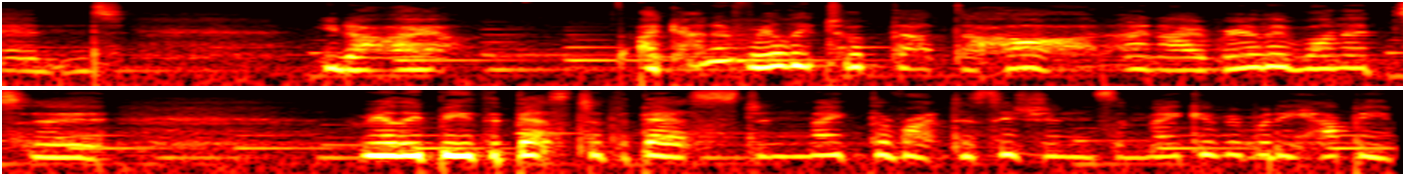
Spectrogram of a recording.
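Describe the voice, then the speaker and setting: Husky, hoarse young woman, high-pitched. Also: low-quality recording. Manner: soft, often drops to a breathy near-whisper; rambling, with many fillers like "like" and "you know". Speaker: vlogger sharing her life story. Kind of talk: casual personal storytelling. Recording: music playing underneath the voice.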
